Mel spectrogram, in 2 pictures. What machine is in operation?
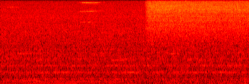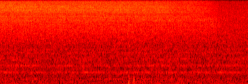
fan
